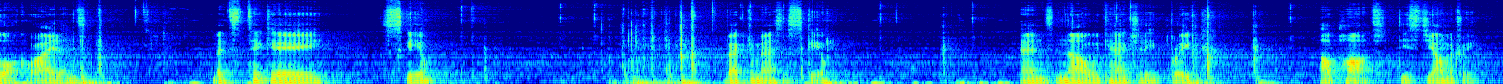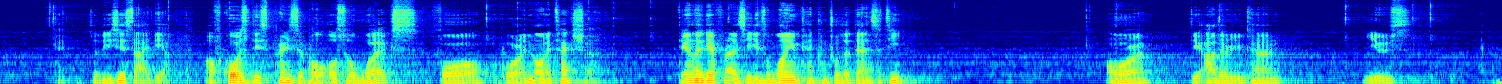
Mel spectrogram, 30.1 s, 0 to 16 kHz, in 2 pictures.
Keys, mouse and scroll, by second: 0.7 ctrl+a, 5.5 drag, 7.8 alt+click, 9.7-15.9 shift+drag, 16.0 middle click, 16.9-17.2 scroll down 2, 17.2 middle click, 17.9 click, 18.9 click, 20.1-22.2 ctrl+middle drag, 22.2-25.4 drag, 27.1 click, 29.1 click.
